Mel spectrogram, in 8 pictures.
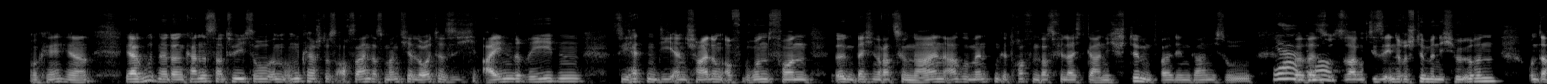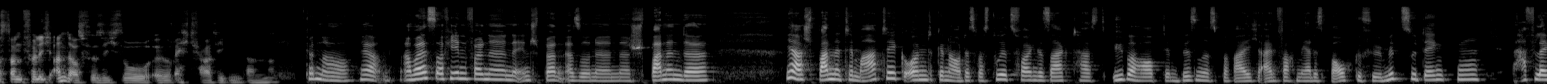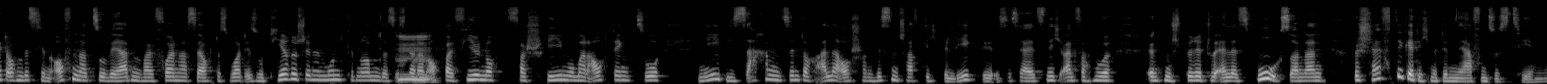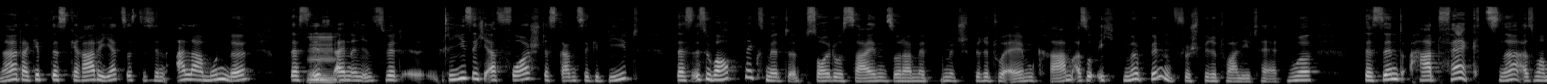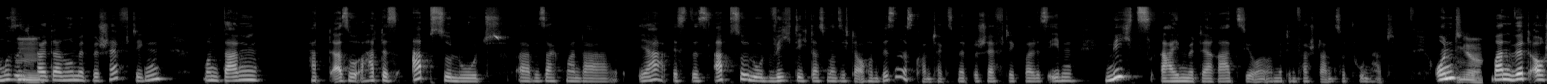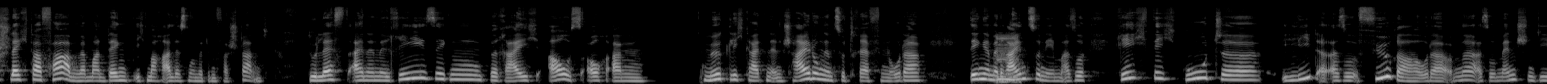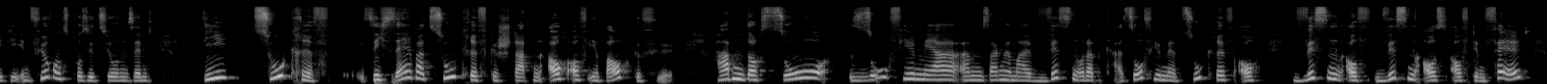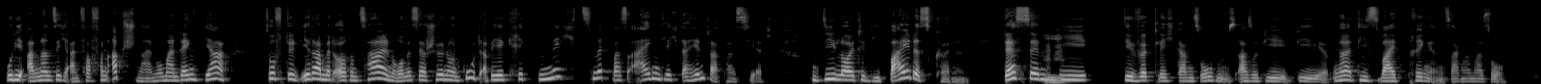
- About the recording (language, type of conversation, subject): German, podcast, Erzähl mal von einer Entscheidung, bei der du auf dein Bauchgefühl gehört hast?
- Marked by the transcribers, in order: in English: "hard-facts"; stressed: "absolut"; stressed: "nichts"; stressed: "richtig gute"; stressed: "Zugriff"; stressed: "so"; "tüftelt" said as "tuftelt"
